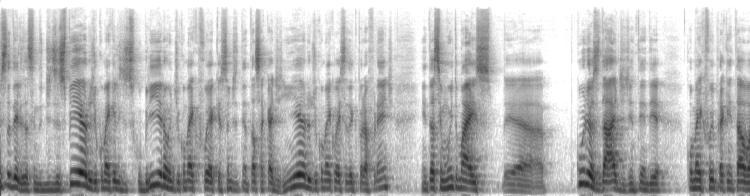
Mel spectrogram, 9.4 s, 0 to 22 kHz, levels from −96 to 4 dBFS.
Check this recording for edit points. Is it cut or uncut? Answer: uncut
